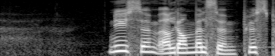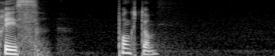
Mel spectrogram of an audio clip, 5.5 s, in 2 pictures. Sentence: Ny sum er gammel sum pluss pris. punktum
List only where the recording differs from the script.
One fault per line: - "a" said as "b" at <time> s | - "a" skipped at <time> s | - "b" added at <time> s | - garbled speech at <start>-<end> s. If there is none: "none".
none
